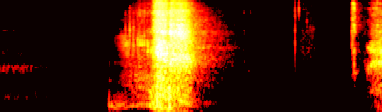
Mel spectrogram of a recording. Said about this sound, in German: Gesundheit, danke.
